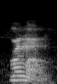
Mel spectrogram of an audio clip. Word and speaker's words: Cremo: It's Cremo, correct? Cremo.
